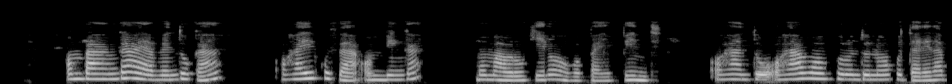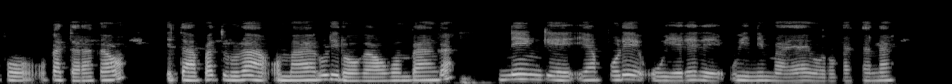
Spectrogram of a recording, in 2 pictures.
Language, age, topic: Oshiwambo, 36-49, finance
